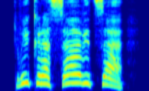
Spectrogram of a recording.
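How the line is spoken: Hoarse shouting. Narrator (Russian): хрипло кричал Егор

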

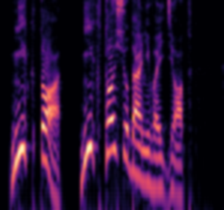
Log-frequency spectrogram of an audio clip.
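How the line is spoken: Shouting. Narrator (Russian): кричала она

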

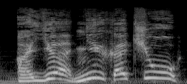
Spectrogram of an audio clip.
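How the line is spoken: Shouted. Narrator (Russian): закричал

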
